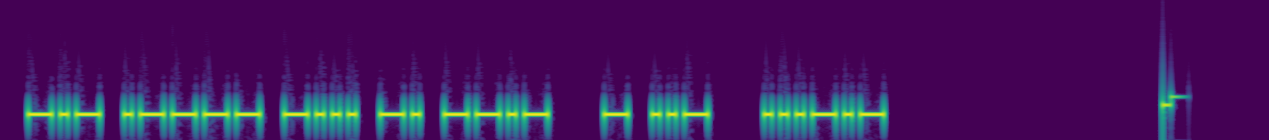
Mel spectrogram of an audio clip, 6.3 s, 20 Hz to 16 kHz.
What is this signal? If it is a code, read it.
Morse code, heard as a keyed tone, about 30 wpm, 700 Hz. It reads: K1BNQ TU <SK>
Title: Practice QSO - Exchange 4 - Ending - 30wpm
